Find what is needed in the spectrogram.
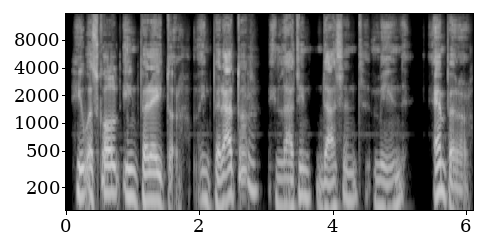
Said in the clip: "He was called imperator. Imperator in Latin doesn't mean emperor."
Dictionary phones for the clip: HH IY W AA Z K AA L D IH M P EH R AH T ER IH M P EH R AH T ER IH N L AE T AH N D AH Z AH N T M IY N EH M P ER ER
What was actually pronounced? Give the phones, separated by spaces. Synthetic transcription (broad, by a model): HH IY W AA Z K AA L D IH M P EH R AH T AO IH M P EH R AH T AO IH N L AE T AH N D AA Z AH N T M IY N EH M P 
